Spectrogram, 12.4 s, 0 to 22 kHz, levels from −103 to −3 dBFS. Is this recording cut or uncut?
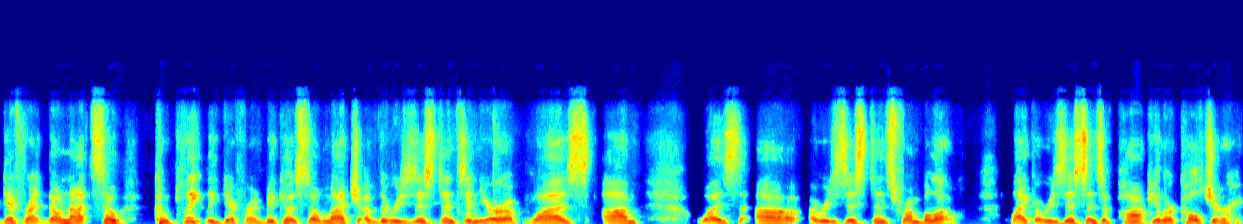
uncut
